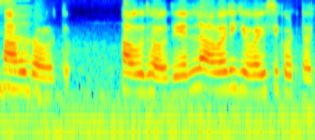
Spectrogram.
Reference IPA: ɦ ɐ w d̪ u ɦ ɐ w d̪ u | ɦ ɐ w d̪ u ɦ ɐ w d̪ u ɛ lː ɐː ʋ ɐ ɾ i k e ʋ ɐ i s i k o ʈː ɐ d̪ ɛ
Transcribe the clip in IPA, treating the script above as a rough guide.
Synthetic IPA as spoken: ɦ ɐ w d̪ u ɦ ɐ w d̪ u | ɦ ɐ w d̪ u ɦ ɐ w d̪ u ɛ lː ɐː ʋ ɐ ɾ i ɡ e ʋ ɐ j s i k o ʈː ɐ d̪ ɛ

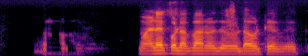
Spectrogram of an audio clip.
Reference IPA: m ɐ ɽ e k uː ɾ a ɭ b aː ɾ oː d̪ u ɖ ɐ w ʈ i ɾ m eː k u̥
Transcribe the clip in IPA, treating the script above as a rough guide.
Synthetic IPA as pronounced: m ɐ ɭ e k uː ɽ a b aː ɾ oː d̪ u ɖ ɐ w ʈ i ɾ b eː k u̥

